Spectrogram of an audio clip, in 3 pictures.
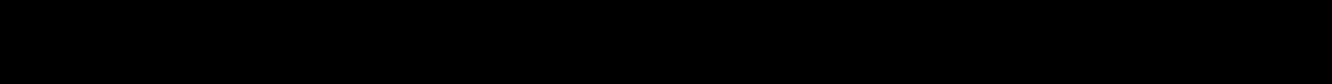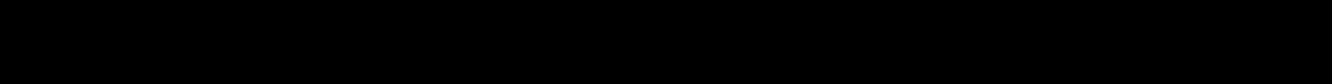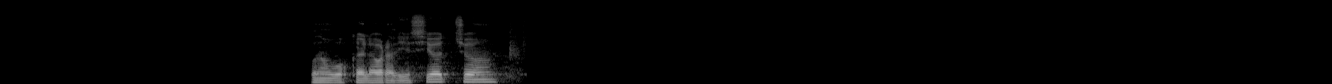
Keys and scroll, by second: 16.3 Return, 24.3-26.1 typing, 31.5-32.6 typing.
